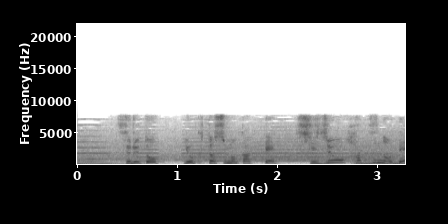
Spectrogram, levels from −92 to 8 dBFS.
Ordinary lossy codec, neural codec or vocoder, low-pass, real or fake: none; none; none; real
